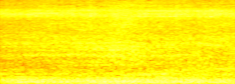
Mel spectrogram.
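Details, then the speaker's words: Four-stroke CNG auto rickshaw, fairly new, that died mid-ride; starter turns the engine over with rapid steady low chugging but it never fires; owner unsure whether the battery is drained or a sensor is at fault. "तर कर बाबा आवाज बघा चालूच होत नाही start करतोय पण काय होतंय काय माहिती इंजिन स्टार्ट होत नाहीये"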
